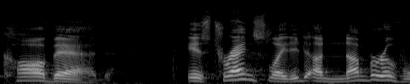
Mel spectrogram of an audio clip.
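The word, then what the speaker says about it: kabod (כבוד): If we were to pronounce it in Hebrew, it would be something close to the word kabod. We would say it that way.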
